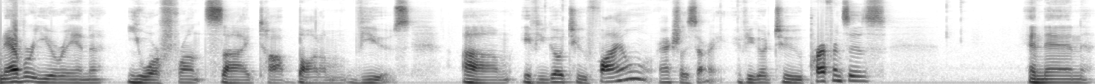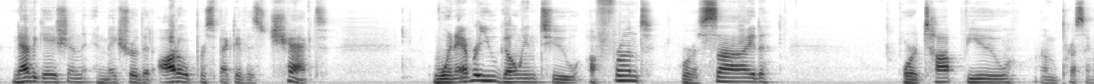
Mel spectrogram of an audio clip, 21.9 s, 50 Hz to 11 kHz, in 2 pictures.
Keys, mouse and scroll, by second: 15.3 middle click, 16.2 KP_1, 17.4 KP_6, 18.8 KP_3, 20.0 KP_8.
